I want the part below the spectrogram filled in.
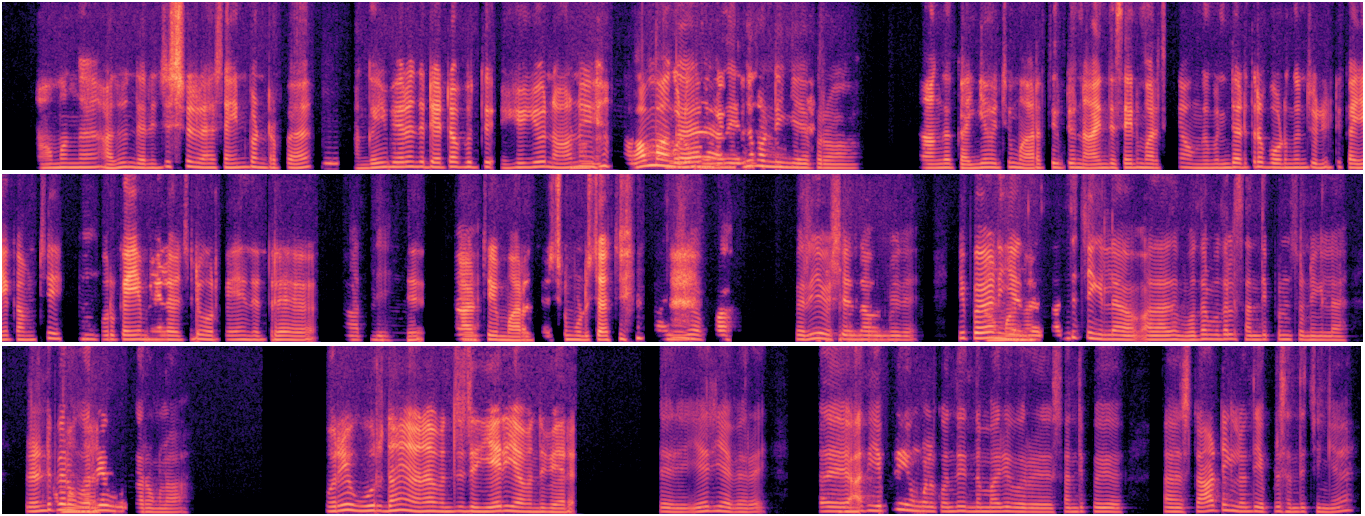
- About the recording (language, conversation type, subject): Tamil, podcast, உங்களுக்கு மறக்க முடியாத ஒரு சந்திப்பு பற்றி சொல்ல முடியுமா?
- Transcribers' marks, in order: static; in English: "ரெஜிஸ்டர்ல சைன்"; distorted speech; in English: "டேட் ஆஃப் பர்த்து"; laughing while speaking: "நானும்"; laugh; "எடத்துல" said as "எடத்துற"; laugh; mechanical hum; unintelligible speech; in English: "ஸ்டார்ட்டிங்ல"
